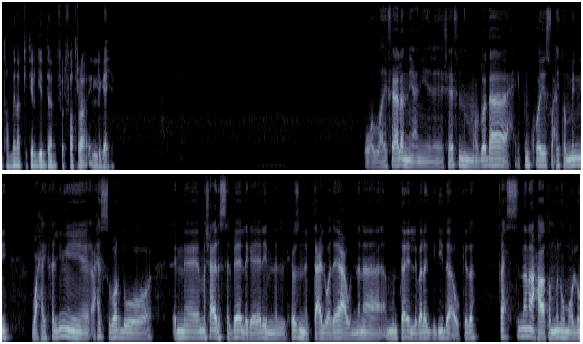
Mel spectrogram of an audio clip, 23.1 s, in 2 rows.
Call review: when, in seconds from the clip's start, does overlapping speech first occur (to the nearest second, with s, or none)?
none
